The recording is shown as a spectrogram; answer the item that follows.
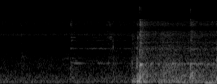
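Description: Badminton racket striking a shuttlecock with one sharp hit about one and a half seconds in, echoing in a large sports hall, with thin squeaks of shoes on the wooden court floor.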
